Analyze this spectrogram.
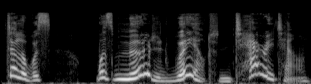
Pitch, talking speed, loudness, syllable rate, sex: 230 Hz, 135 wpm, -17 LUFS, 5.4 syllables/s, female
